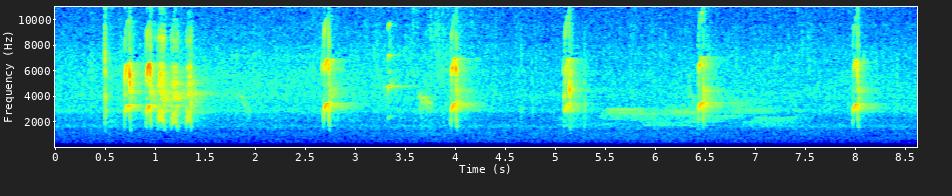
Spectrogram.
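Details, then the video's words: Arizona woodpecker: a quick rattle of sharp notes opens, followed by single harsh chips about once a second, against a noticeable background hiss. "Arizona Woodpecker Bird Sound"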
